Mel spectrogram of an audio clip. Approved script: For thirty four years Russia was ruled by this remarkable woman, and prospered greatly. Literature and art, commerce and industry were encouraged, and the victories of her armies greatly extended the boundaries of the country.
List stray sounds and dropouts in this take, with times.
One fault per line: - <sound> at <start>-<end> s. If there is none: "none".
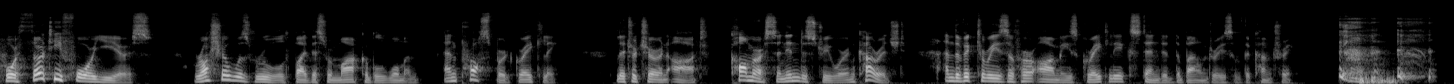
- cough at 13.4-14.4 s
